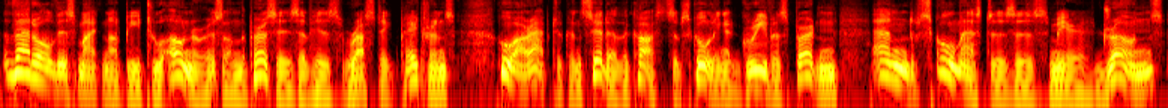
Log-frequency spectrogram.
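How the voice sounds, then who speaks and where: A man narrating a classic tale in a scripted storytelling style, with an expressive, lilting delivery. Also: low-pitched, no room sound, studio quality.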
